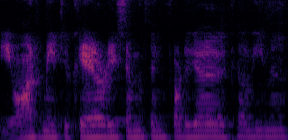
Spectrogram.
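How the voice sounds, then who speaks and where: Using a put-on character voice, a man talks at a moderate pace and medium pitch with monotone, flat intonation. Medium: actual play. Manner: gruff, blunt.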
